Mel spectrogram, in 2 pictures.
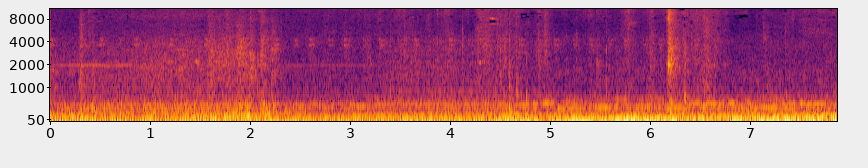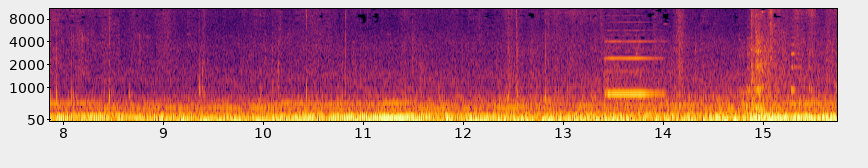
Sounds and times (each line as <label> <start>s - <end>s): bus interior, driving, stops, starts 0.0s - 15.7s
passengers 0.0s - 15.7s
